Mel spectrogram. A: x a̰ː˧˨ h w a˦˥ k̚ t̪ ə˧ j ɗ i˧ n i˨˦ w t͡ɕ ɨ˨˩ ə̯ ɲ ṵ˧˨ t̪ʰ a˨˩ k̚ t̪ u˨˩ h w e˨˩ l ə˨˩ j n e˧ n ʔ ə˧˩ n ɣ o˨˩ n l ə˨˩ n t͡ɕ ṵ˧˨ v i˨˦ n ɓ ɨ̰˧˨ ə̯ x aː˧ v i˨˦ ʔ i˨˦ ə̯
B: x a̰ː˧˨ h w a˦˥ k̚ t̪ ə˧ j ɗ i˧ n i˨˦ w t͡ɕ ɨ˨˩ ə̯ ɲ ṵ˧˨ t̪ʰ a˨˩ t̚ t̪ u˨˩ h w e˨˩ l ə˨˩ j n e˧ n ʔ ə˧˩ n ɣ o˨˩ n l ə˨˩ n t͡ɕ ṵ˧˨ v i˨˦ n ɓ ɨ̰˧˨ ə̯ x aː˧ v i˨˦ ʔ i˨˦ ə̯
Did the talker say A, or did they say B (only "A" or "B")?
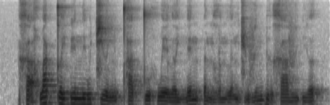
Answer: B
